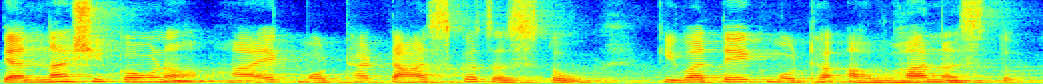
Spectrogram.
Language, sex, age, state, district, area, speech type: Marathi, female, 60+, Maharashtra, Pune, urban, spontaneous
